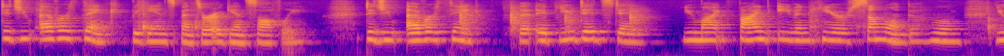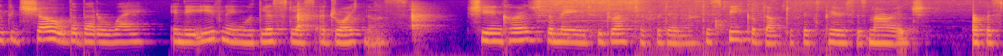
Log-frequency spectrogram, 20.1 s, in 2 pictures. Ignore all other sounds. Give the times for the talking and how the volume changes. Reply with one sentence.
You can hear the talking from 0.0 to 20.0 s, at a steady volume.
